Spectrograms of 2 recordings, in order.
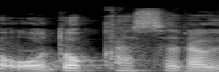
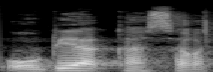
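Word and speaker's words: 脅かす: 제가 아까 이거 오도카스라고 읽지 말라고 말씀드렸는데 오비아카스하고 차이점 말씀드릴게요.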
